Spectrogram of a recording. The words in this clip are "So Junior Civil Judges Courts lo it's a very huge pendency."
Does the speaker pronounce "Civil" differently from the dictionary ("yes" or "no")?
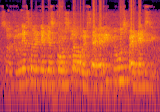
yes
